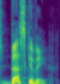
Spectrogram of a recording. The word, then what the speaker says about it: Vescovi: Tennessee Media Relations said, we've been saying it the wrong way, and we were never corrected by him, and it's Vescovi.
